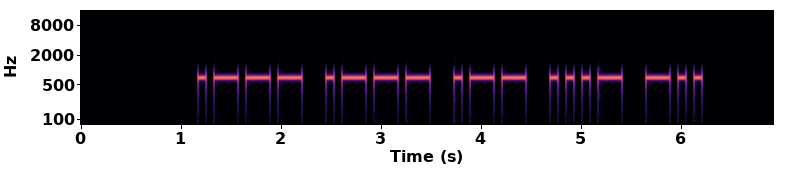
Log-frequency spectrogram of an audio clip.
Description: Morse code, heard as a keyed tone, about 15 wpm, 700 Hz. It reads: JJWVD
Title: Code Groups - 5 Letters - 15wpm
